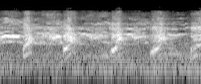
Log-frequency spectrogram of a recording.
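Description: A woman laughing in short bursts, about two a second, each falling in pitch.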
